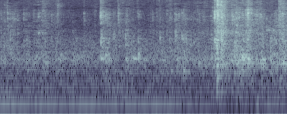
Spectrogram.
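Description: Light clicks and scrapes of small objects being handled in dry dirt, with a cluster of louder clicks near the end, over a steady low hum.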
